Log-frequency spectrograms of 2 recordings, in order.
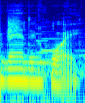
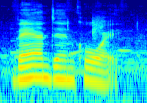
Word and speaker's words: Vandenkooy: we go today i sit down with vandenkoy vandenkoy van din koi i'm sorry i got your name wrong in the interview and i apologize so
